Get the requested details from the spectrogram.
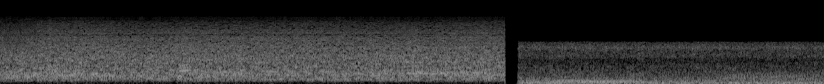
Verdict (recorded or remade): recorded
